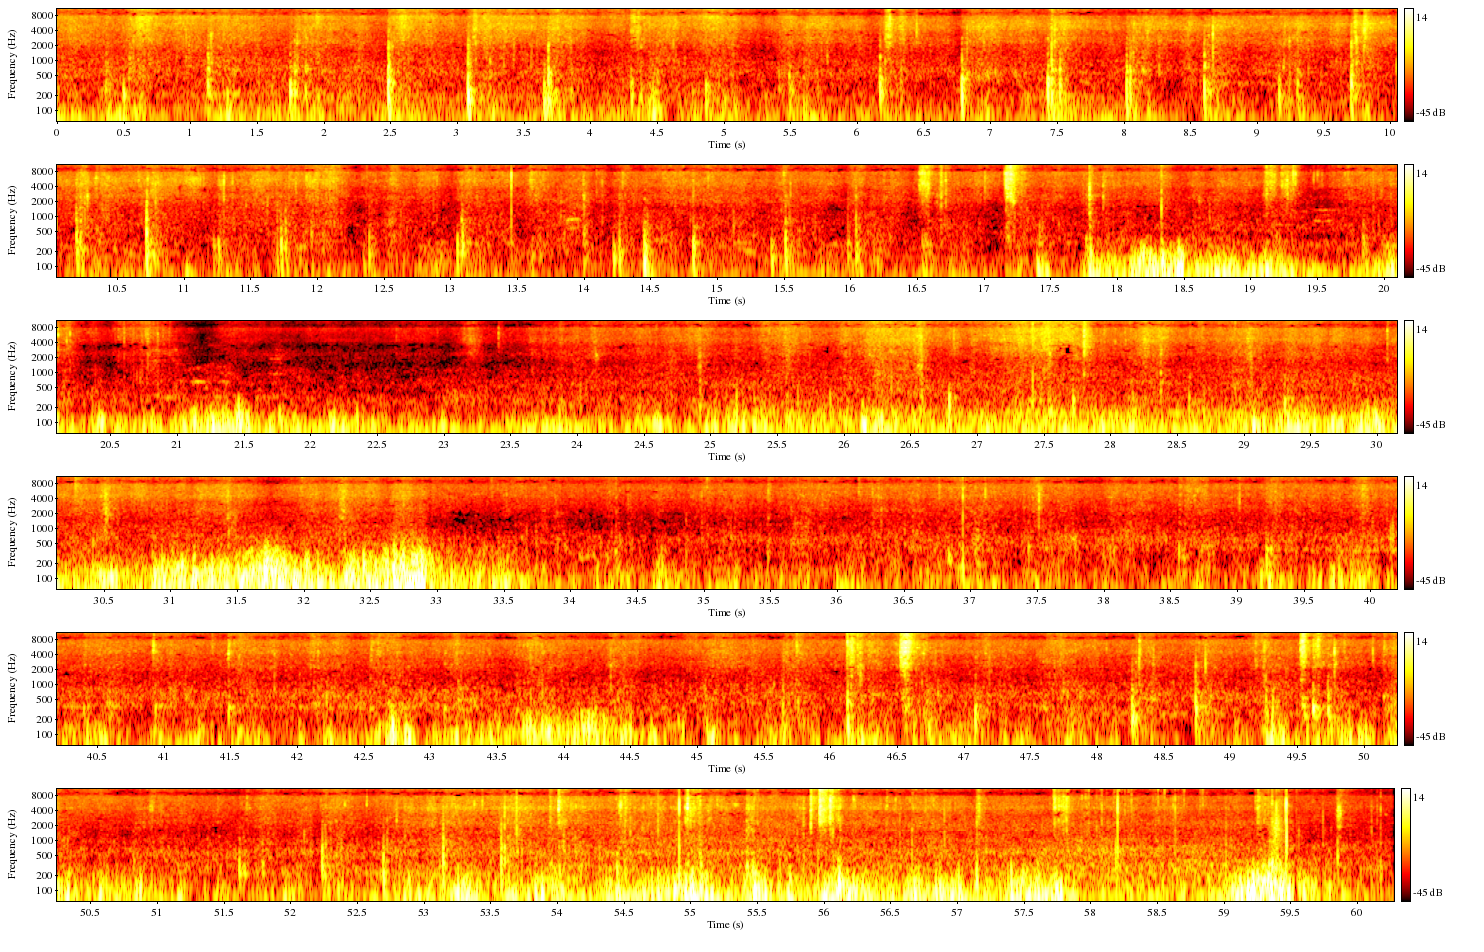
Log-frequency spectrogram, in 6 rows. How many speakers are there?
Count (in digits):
0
